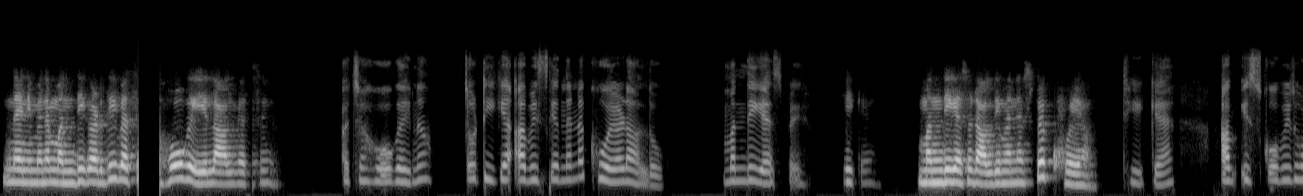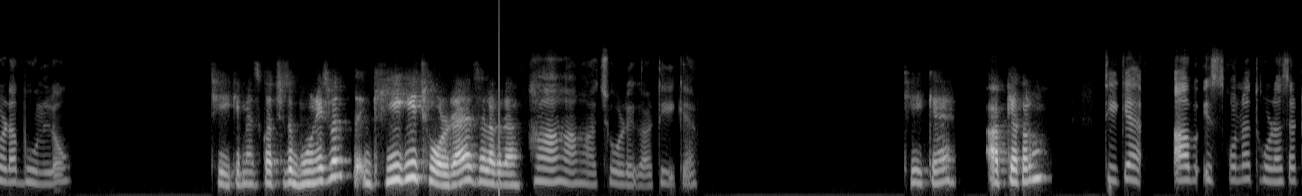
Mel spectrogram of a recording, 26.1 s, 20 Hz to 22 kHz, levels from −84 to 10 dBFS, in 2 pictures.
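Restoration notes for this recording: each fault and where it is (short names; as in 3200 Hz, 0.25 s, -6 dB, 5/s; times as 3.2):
1.38–1.6 gap 0.22 s
18.02 pop -4 dBFS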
